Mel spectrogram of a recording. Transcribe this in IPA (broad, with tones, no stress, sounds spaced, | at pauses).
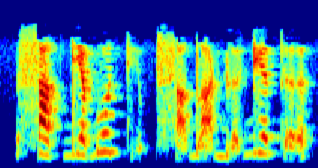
ɬ o˧˩ tˤ dʲ ɔ˧˩ b o˥ tʲ o̰˩˧ p ɬ ə̰˧˩ dˤ ɛ̰˧ ɡ ə̰˩˧ ɡʲ ɐ˥˧ t ə̰˧˩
